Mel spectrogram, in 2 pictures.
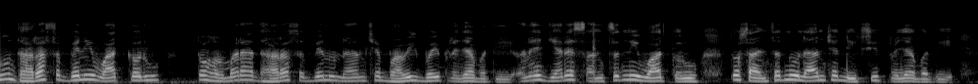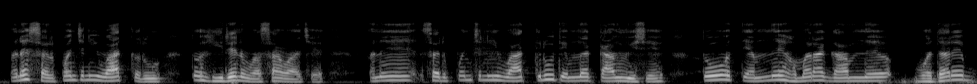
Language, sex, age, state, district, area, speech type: Gujarati, male, 18-30, Gujarat, Anand, rural, spontaneous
